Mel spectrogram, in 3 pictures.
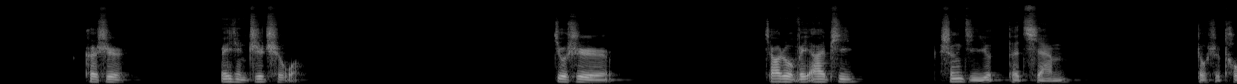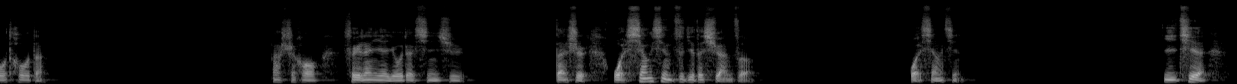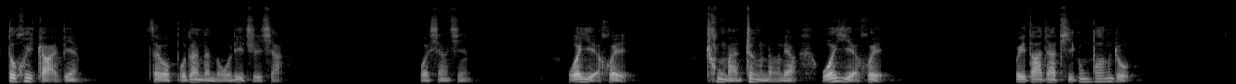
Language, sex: Chinese, male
